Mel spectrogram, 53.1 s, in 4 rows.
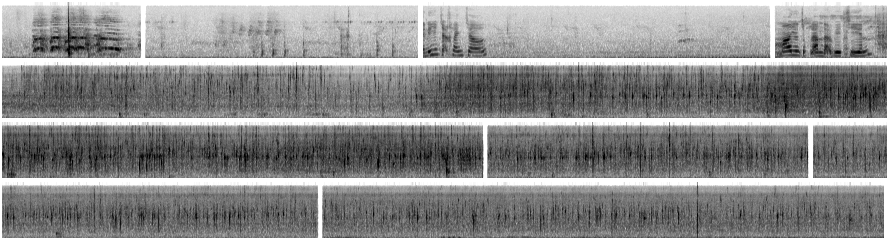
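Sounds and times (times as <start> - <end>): oil sizzling in a frying pan: 13.1 - 53.0.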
